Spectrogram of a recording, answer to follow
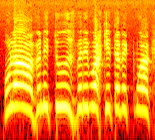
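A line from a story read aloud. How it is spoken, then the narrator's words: Shouted. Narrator (French): cria Ratafia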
